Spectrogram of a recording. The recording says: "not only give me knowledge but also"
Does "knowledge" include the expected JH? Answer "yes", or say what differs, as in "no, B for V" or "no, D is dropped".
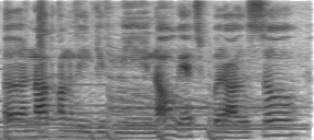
no, CH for JH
